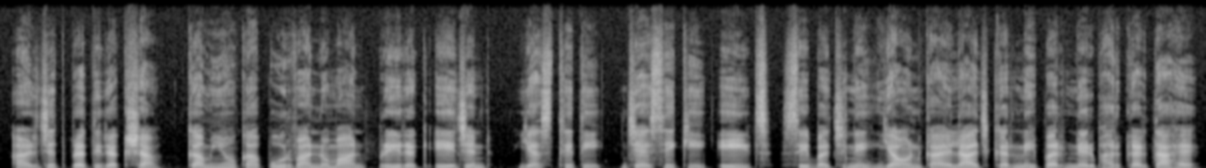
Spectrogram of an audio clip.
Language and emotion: Hindi, neutral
